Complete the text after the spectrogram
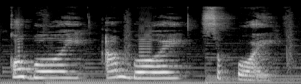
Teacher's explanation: gabungan vokal OI menimbulkan bunyi konsonan luncuran OI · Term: diftong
